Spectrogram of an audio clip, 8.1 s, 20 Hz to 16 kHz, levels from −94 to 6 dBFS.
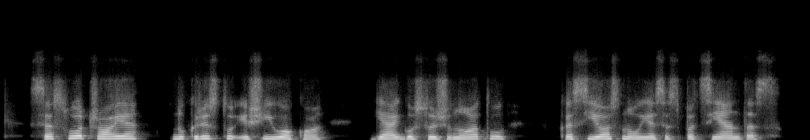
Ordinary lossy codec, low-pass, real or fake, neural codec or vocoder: Opus, 16 kbps; 7.2 kHz; fake; codec, 16 kHz, 0.7 kbps, FocalCodec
